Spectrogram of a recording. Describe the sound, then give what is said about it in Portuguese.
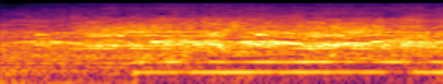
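A crowd that has come to ask Pilate to free a prisoner, as was the custom, murmurs throughout, a steady, dense babble of many indistinct voices at an even level, with a low continuous hum joining in about a third of the way through. “A multidão veio e começou a pedir que, como era o costume, Pilatos libertasse um preso.”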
